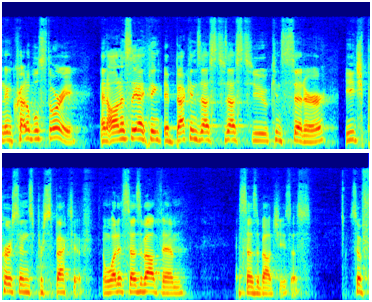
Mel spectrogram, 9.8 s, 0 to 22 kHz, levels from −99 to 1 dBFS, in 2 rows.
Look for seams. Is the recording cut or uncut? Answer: cut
